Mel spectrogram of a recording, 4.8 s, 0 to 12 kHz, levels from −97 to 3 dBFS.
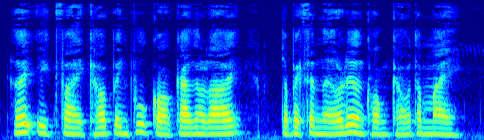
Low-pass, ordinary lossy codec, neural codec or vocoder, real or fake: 10.8 kHz; AAC, 64 kbps; none; real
